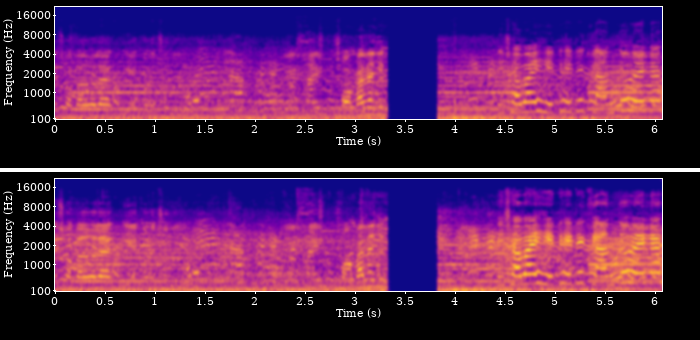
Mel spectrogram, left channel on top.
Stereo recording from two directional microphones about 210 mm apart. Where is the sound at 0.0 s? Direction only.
40° left (ahead or behind).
